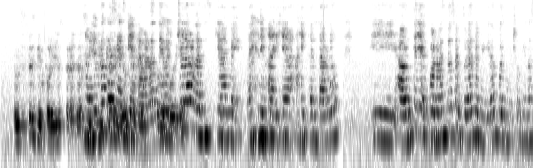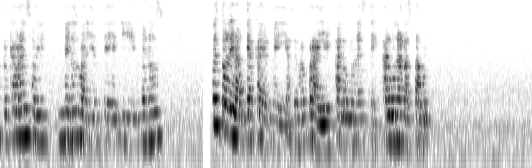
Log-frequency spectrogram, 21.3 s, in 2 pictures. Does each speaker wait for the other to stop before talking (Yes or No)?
No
